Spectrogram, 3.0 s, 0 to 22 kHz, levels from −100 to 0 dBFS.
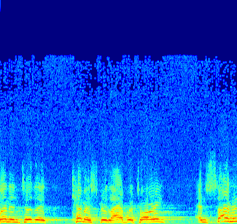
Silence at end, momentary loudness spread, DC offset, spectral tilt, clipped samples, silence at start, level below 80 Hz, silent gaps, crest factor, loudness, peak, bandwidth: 0 s; 9 LU; under 0.1%; -6.5 dB/octave; under 0.1%; 0 s; -56 dBFS; none; 10 dB; -24 LUFS; -14 dBFS; 16 kHz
